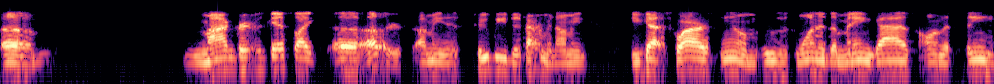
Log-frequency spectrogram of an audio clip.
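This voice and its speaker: An ordinary speaking voice, a man's, at a fairly slow pace with fairly even intonation. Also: medium pitch for a man. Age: 40s. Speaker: caller on a gaming livestream. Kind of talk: casual chat.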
